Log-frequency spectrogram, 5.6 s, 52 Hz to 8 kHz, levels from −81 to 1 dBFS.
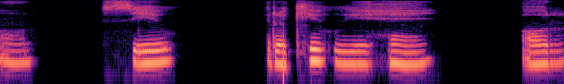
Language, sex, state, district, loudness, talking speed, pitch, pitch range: Hindi, female, Bihar, East Champaran, -21 LUFS, 75 wpm, 190 Hz, 180-200 Hz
